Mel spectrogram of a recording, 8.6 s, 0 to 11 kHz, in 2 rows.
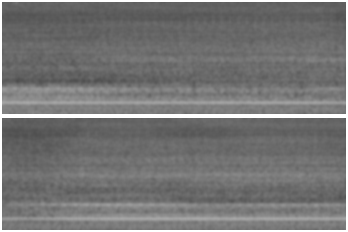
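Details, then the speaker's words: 2010 Toyota Corolla after radiator and coolant connector pipe replacement, warming up with heater on; radiator fan running on low speed: smooth, even idle with steady fan hum on top, no knocks or misses; healthy engine. "And then it's also important, you know, not only do we want this hot enough that the thermostat opens and we are really circulating, we also want to let it run long enough that we turn the the radiator fan on just to make sure that this is plugged in and it's still going to turn on, which actually it's on low speed rig"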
